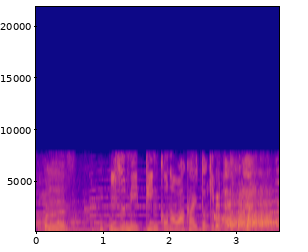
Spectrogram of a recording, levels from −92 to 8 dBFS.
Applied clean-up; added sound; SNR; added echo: none; none; none; none.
